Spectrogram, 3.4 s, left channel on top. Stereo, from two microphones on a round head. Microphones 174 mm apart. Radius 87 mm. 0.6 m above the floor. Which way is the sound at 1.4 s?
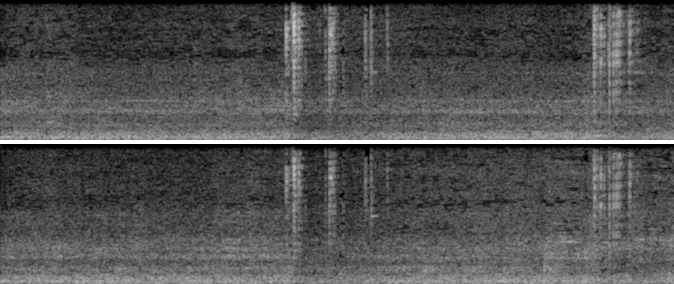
25° left (ahead or behind).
